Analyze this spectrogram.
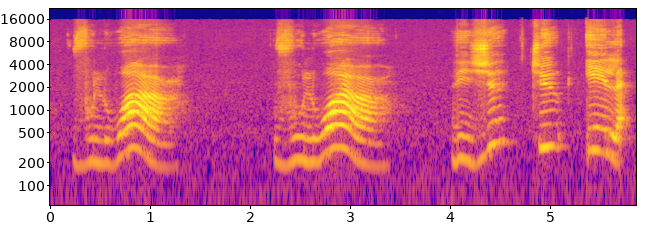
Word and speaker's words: vouloir: The infinitive looks tricky to pronounce because of the O-I-R combination at the end. This is actually a pretty easy sound to make though. If it helps you, you can imagine it as a combination of letters like W-H-A-R.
